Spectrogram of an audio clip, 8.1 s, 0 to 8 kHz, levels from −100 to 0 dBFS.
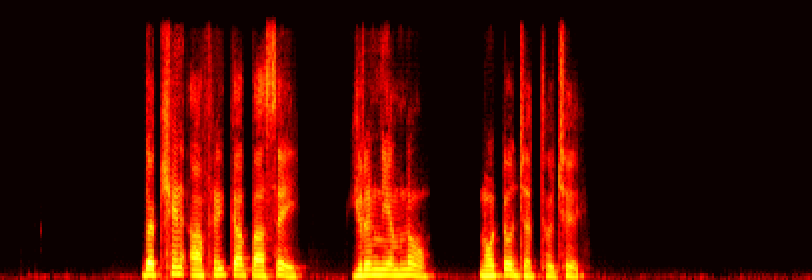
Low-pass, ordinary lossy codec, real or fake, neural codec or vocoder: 7.2 kHz; none; fake; codec, 16 kHz, 2 kbps, X-Codec, HuBERT features, trained on general audio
